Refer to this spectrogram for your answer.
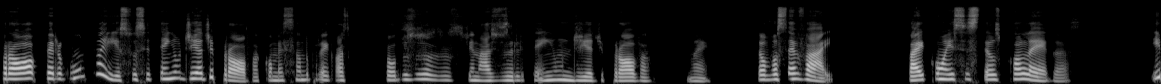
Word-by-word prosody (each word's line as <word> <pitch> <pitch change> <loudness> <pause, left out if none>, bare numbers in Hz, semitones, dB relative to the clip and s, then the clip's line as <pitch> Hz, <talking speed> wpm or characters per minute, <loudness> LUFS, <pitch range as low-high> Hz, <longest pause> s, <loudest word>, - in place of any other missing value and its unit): Pro 255 +1 +8
pergunta 290 - -1
isso, 215 - -3
se 240 - -7
tem 260 +3 -1
o 290 - -6
dia 265 +1 +2
de 335 - -2
prova, 170 - +1
começando 190 +3 -6
por, - - -13
aí, 200 - -3
que - - -13
acho 195 -1 -3
que - - -64 0.3
todos 215 +3 -3
os 235 -4 -2
os 195 -1 -13
ginásios, 180 -1 -3
ele 190 0 -3
tem 195 +2 -2
1 210 -1 +2
dia 180 -1 -1
de 160 - -18
prova, 170 -2 +1 0.3
né, 150 -2 -9 0.5
então, 220 0 +1
você 235 +2 +2
vai, 235 -3 +3 0.8
vai 195 +2 +8
com 250 +1 +3
esses 240 0 -1
teus 225 0 0
colegas 175 -11 0 0.7
e 330 - +1
210 Hz, 180 wpm, -23 LUFS, 185-250 Hz, 0.8 s, Pro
